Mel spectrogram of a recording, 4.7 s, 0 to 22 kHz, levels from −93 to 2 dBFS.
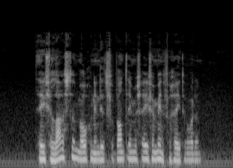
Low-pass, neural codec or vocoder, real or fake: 10.8 kHz; none; real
